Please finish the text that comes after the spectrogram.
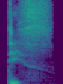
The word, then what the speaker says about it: TIS: Le 5 septembre 2025, Diana Diana publie l'album T I S prononcé Tiss.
